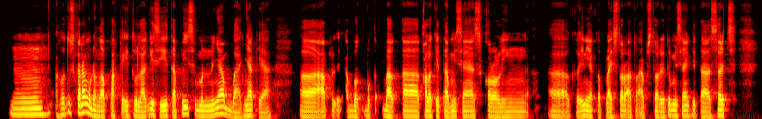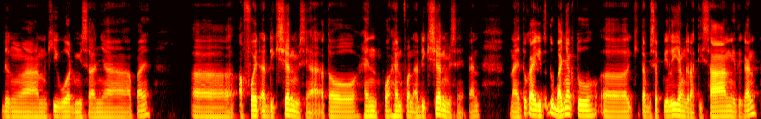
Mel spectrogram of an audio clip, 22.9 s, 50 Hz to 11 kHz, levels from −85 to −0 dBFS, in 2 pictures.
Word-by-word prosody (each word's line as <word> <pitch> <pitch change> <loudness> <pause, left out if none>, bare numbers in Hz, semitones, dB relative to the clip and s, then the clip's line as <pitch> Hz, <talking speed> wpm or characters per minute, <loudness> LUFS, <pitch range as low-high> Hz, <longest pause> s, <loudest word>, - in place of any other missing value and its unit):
Mmm, 135 +1 -1 0.2
aku 120 +2 -5
tuh 190 - -4
sekarang 185 +2 +5
udah 120 -4 +1
nggak 105 0 +1
pakai 105 -1 -2
itu 115 - -4
lagi 120 +7 0
sih 110 +1 +2
tapi 150 +5 -1
sebenarnya 115 +3 0 0.2
banyak 115 +7 -1
ya. 90 - -4 0.5
Eee, 100 -1 +3
apli - - -3 0.2
b - - -3 0.2
b - - -7 0.3
b - - 0
eee, 105 +1 0
kalau 105 +1 +3
kita 110 -2 -1
misalnya 105 0 -2
scrolling, 100 -1 -2 0.5
eee, - - -3
ke - - -14
ini 115 - +1
ya - - -4
ke - - -5
Play 95 -1 0
Store - - +1
atau - - -3
App - - -4
Store 95 -2 -1
itu 95 - -6
misalnya 115 0 -2
kita 100 - -2
search 120 +4 0 0.4
dengan 95 -1 -1
keyword 100 0 -1
misalnya 95 0 -3
apa 100 +2 -7
ya, - - -8 0.7
eee, 95 0 -1 0.2
avoid 115 -1 +3
addiction 105 +3 +4
misalnya 95 - -3
atau 100 0 +1
handpho 105 0 -1
handphone 105 -1 +1
addiction 100 +6 +4
misalnya 95 0 -5
kan. 105 - -7 0.5
Nah 95 - -2
itu - - -4
kayak 115 -2 +7
gitu - - -8
tuh - - +5
banyak 135 +8 +6
tuh, 115 0 +2
eee, 100 -1 -1
kita 100 +1 -3
bisa 95 - -3
pilih 105 +3 +1
yang 105 - +2
gratisan 100 +3 +3
gitu 90 -2 -5
kan, 115 +6 +2
105 Hz, 180 wpm, -24 LUFS, 95-110 Hz, 0.7 s, kayak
